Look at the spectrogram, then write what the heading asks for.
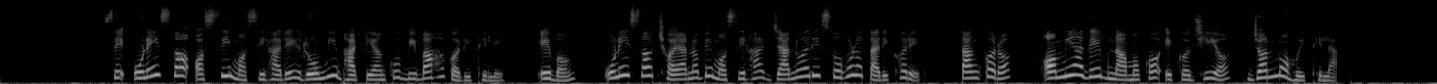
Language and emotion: Odia, neutral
